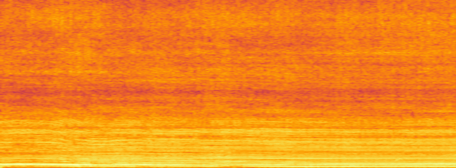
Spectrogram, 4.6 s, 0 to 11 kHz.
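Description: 1970s GMC pickup's engine running hard at high revs as the truck ploughs through deep bog mud; the pitch peaks just after the start, sags a little, then holds steady.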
